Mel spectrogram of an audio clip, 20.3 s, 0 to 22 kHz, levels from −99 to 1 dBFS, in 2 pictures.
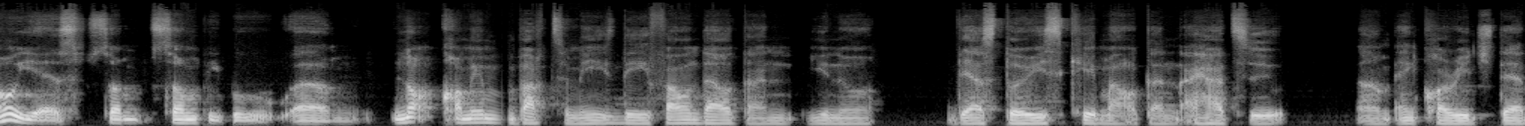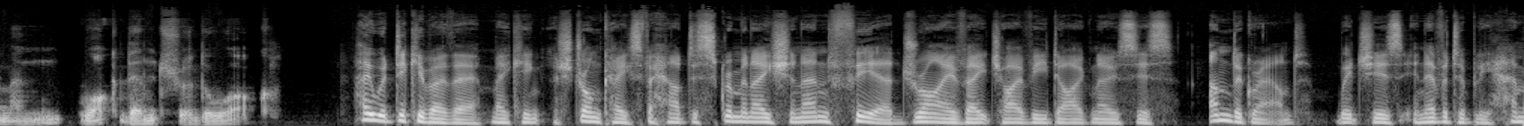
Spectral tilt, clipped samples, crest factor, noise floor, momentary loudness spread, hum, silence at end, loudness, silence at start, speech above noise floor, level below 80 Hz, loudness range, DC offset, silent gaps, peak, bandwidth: -6 dB/octave; under 0.1%; 20 dB; -66 dBFS; 10 LU; none; 0 s; -20 LUFS; 0 s; 47 dB; -46 dBFS; 3 LU; under 0.1%; none; 0 dBFS; 17 kHz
